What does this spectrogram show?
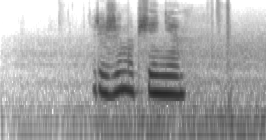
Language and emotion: Russian, sad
